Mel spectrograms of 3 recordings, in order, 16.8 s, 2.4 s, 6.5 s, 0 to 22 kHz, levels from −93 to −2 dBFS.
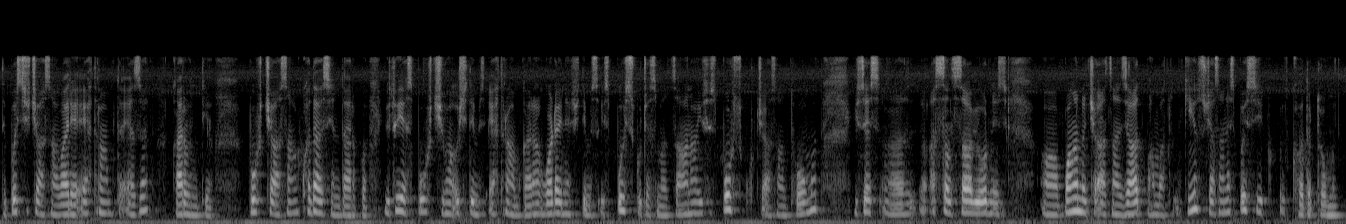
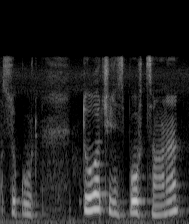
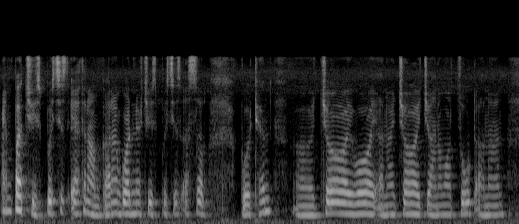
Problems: background sounds at intervals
